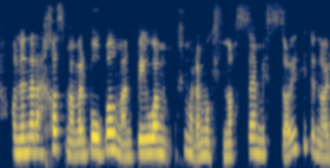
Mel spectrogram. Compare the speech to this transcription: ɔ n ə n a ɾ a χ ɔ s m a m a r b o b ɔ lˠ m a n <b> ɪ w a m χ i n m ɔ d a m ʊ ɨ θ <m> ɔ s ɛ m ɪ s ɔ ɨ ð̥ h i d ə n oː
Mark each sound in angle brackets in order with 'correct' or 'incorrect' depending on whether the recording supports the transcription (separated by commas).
correct, incorrect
